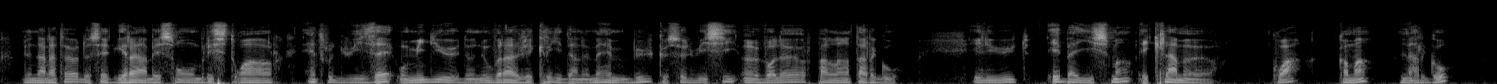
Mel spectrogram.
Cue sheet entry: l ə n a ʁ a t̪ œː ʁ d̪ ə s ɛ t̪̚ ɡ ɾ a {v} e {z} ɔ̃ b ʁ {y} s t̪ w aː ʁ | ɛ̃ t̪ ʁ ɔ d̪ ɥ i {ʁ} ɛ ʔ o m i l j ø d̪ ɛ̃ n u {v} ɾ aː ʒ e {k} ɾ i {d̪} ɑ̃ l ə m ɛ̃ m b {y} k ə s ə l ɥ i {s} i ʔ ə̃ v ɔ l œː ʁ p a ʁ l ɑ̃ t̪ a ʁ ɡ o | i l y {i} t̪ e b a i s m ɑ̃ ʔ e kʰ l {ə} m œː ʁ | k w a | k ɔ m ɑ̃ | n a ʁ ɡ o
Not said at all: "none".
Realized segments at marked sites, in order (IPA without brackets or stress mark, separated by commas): v, s, i, z, v, k, d̪, y, s, y, a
